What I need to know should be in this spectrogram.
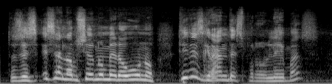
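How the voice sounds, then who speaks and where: A man's voice: sits high, expressive, normal speed, fairly bright tone. A man preaching a playful, theatrical sermon and often throwing questions at the congregation. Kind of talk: lively sermon.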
